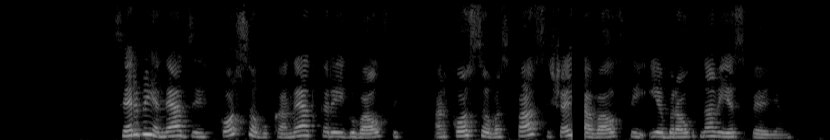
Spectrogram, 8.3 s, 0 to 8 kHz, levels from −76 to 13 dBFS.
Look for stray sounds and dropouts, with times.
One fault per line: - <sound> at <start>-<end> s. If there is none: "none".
- dropout at 5.7-5.8 s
